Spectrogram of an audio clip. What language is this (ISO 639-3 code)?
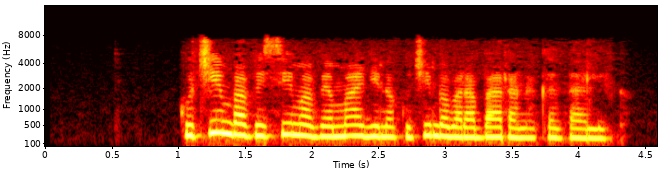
swa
